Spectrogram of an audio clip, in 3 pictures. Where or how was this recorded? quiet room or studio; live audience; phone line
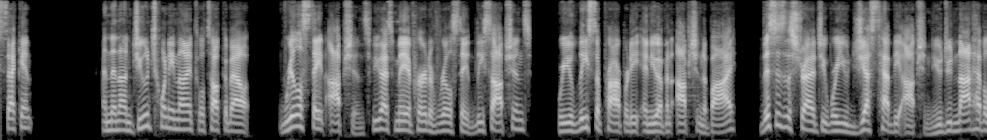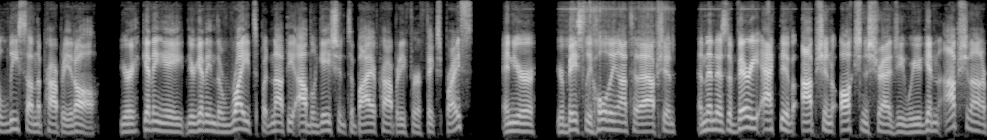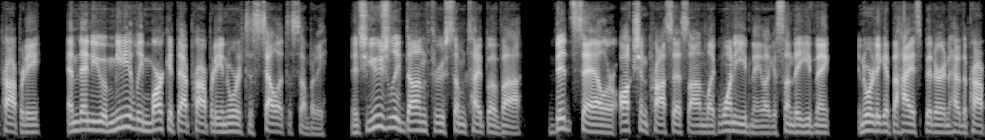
live audience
